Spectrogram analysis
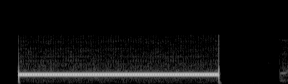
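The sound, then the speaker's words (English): A single steady telephone ringing tone from an outgoing call placed by a journalist sounds for about two seconds, clear, then stops into silence before a voice briefly starts to answer. “but their phone number is easily accessible, so I gave them a call, and honestly, I didn't know what to expect.”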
